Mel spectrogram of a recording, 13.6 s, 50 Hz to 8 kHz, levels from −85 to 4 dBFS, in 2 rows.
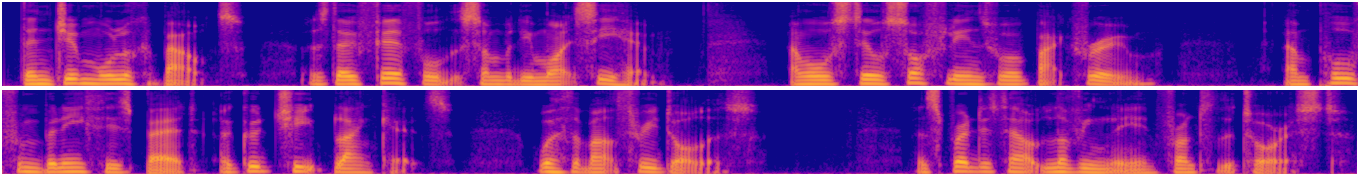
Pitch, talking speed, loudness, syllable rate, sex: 135 Hz, 190 wpm, -19 LUFS, 5.6 syllables/s, male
